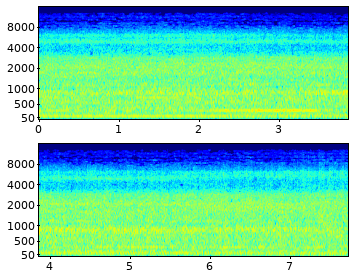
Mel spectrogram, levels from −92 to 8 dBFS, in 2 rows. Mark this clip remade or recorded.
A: remade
